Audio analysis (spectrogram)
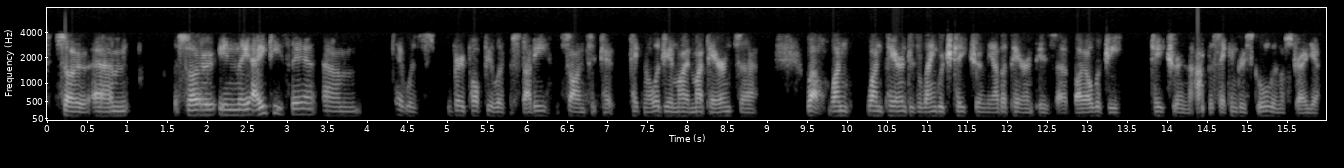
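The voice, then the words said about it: Australian English accent. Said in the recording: “as you can tell from my accent, I'm not a native Swede ... in Australia”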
